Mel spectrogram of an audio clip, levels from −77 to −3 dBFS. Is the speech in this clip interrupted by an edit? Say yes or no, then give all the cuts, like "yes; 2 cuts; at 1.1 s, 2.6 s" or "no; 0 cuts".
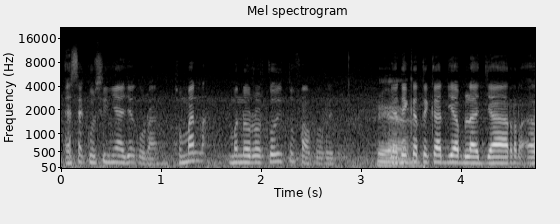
no; 0 cuts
